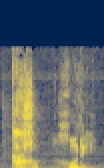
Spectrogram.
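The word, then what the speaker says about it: Tschudi: was like t-s-c-h-u-d and if i know how swiss germans pronounce it something like hoodie but he was a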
